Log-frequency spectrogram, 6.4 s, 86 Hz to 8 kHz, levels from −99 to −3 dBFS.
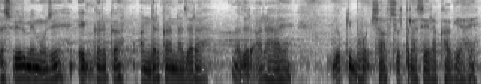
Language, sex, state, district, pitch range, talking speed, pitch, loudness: Hindi, male, Arunachal Pradesh, Papum Pare, 100-110 Hz, 205 wpm, 105 Hz, -17 LUFS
